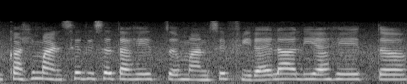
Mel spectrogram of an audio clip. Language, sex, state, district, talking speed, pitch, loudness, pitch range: Marathi, female, Maharashtra, Mumbai Suburban, 120 wpm, 240 Hz, -15 LUFS, 230-255 Hz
